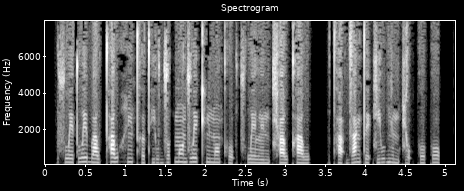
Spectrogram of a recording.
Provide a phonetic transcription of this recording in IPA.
s w e˧ t̪ w e˥˧ b a˧ w t̪ʰ a˦ w h ĩ˥˧ t̪ʰ ə˧ t̪ʰ j u˧ d͡z o˦ t̚ m ɔ̃˦ d͡z w e˦ kʰ ĩ˧ m ɔ̃˧ kʰ o˨ ʔ t͡sʰ w e˥˧ l ẽ˨˩ n t͡ɕʰ a˧ w kʰ a˧ w | t̪ʰ a˨ ʔ d͡z a˥˧ ŋ t̪ e˨ ʔ ɕ j u˦ ɡ ẽ˨˩ m t͡ɕ o˨ ʔ k o˧ k o˦ p̚

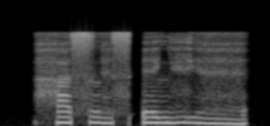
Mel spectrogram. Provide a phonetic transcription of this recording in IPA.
h a s l ɛ̤ s ʔ e lʲ vʲ ɛ̤

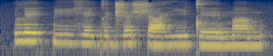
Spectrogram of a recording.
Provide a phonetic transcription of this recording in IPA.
l e˧ k͡p iː˨ ɣ e˨ ɡ ə˨ d͡ʒ ə˨˦ ʃ a˨ ɣ i˨ t eː˨ m ã˧ m

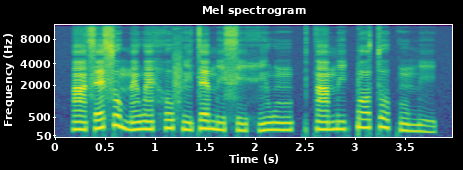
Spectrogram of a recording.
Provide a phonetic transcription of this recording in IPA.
ã˨ s ɛ˨˦ s o˦˨ m ɛ̃˨˦ w ɛ̃˧ h o˧ f ĩ˨ t ɛ˧ m i˨ s i˨ h ĩ˨˦ w ũ˦ | t ã˧ m i˧ k͡p ɔ˦ t o˦˨ k ũ˨ m i˨

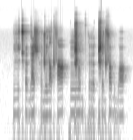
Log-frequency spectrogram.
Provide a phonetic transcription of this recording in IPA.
vʲ e kʰ ø ɡ æ ʃ h ɵ d u lʲ æ d sˤ ɑ | ŋ͡ǁ u b pʰ r u ǁ y d s ɔ b ɵ b ɔ

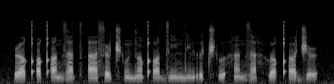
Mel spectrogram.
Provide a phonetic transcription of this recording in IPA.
ə˞ qʼ ʊ qʼ a n z a t͡sʼ a s ə˞ t͡ʃʼ ũ d ũ qʼ ɑ d͡z ĩ n d ĩ r ʊ t͡ʃʼ ʊ h ã n z a h u qʼ ə˞ d͡ʒ ə˞

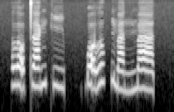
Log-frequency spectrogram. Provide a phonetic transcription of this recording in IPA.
l ɔ̰˧˨ t̪ a˨˦ ŋ k i˨˩ p̚ | ɓ ɔ̰˧˨ l o˦˥ k̚ m a˧˩ n m a˨˩ t̚

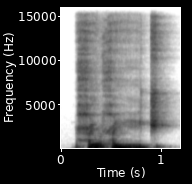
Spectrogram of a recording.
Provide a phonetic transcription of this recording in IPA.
ħ ɪ w ħ iː t͡ʃ

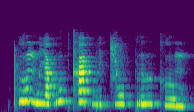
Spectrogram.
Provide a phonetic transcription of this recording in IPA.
pʰ l o˥˩ n w i˧ a̯ b o˥˩ k̚ tʰ a˥˩ k̚ b i˦˥ t̚ t͡ɕ oː˥˩ k̚ p r ɯː˥˩ kʰ l o˧ m

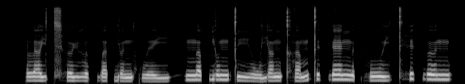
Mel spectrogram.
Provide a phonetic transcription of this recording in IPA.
l ɐ˨ j t͡sʰ ɵ˨ ɥ l ʊ˨ k̚ w ɐ˧ t̚ j ɵ˨˧ n kʷ e˨ j | n̪ ɐ˧ p̚ j ʊ˧ ŋ t̪ iː˨˩ w j ɐ˨ ŋ kʰ ɐ˨˥ m t̪ ɪ˥ k̚ ɛː˥ ŋ ɵ˨ t̚ h uː˧ j t̪ʰ ɪ˥ k̚ ɵ˥ n

